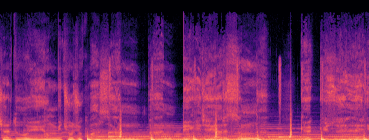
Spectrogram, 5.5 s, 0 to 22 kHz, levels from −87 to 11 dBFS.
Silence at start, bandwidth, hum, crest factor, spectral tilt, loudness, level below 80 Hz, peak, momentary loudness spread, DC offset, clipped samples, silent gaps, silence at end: 0 s; 16.5 kHz; none; 8 dB; -6 dB/octave; -10 LUFS; -14 dBFS; 0 dBFS; 3 LU; under 0.1%; under 0.1%; none; 0 s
